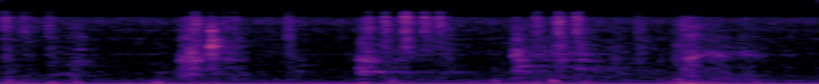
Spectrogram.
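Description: Faint creaks and knocks from an aluminium stepladder as someone climbs down it, four short sounds about a second apart.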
